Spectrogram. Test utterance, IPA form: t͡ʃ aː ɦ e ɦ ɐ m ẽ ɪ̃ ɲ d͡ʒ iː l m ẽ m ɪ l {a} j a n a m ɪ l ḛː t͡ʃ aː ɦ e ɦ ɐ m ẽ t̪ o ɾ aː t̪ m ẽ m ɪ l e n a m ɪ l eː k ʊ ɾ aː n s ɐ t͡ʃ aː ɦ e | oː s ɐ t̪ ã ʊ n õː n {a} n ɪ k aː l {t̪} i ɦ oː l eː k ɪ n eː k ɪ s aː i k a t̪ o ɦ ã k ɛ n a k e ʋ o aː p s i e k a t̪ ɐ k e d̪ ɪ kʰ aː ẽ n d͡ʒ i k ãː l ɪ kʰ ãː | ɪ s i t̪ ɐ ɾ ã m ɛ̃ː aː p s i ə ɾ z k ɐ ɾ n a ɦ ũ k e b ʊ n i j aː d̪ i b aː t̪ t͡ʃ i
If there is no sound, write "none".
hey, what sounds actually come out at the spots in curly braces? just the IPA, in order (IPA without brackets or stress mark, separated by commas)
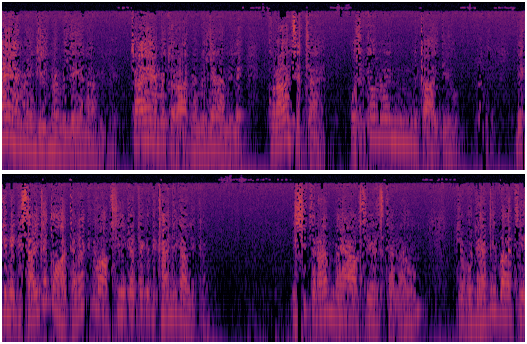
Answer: e, e, d̪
